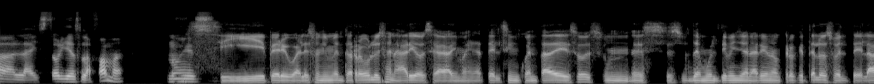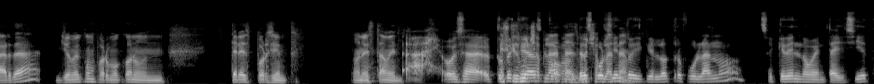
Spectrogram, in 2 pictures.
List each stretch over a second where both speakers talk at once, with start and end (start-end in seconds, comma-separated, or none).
13.7-15.1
